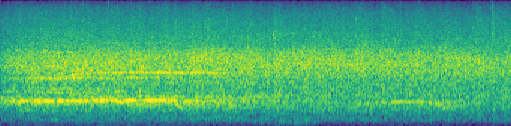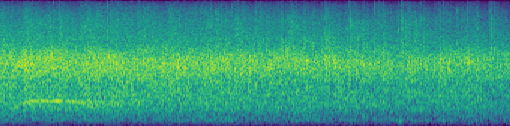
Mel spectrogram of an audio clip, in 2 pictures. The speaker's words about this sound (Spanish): Dele el aplauso al Señor. Dele el aplauso al Señor. Déselo más fuerte, más duro. Déselo a Él.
